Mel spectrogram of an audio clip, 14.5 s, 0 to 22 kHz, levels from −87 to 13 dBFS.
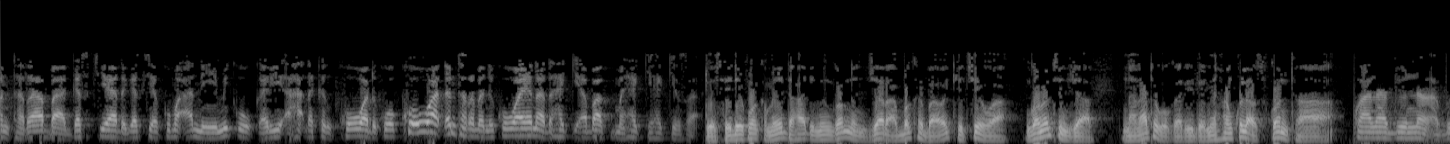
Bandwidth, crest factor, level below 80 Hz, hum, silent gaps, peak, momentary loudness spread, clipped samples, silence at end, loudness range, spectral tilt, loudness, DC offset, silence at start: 5.8 kHz; 14 dB; -54 dBFS; none; none; -14 dBFS; 10 LU; under 0.1%; 0 s; 4 LU; -5.5 dB/octave; -29 LUFS; under 0.1%; 0 s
